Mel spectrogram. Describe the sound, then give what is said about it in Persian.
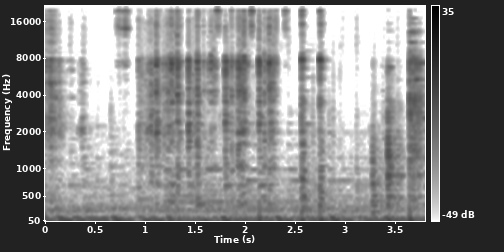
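A spoon scrapes and clinks repeatedly against a pan as walnuts are fried with half an onion, a teaspoon of turmeric and half a teaspoon of black pepper over a low gas flame for about 5 minutes, with irregular metallic taps and a low steady hum underneath, moderately loud with no voices. “حالا اگه از گوشت چرخ کرده میخوای استفاده کنی، نصفی از این پیاز رو به گوشتت بزن و نصف دیگر رو تف بده با گردوها و یه قاشق چایخوری زردچوبه و نصف قاشق چایخوری هم فلفل سیاه بهش اضافه کن.”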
